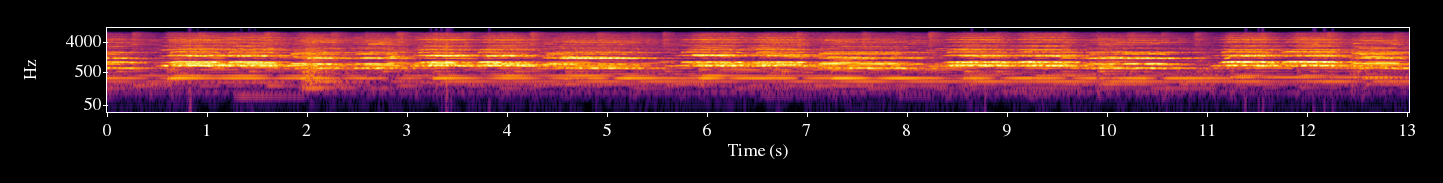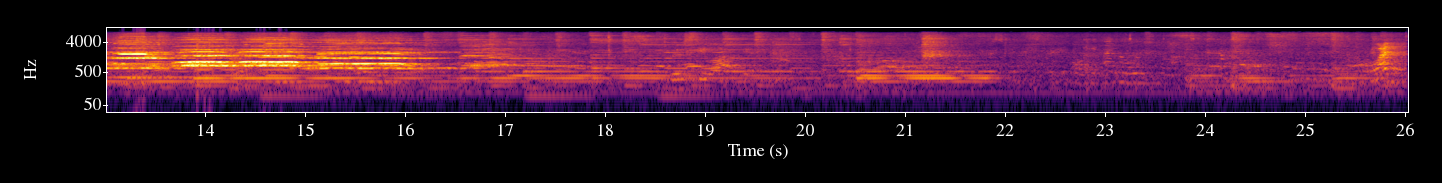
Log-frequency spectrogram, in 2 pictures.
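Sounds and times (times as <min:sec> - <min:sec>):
children playing recorders: 0:00.0 - 0:17.8.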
